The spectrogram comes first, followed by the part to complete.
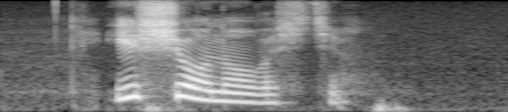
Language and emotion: Russian, positive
